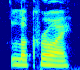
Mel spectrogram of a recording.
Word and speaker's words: LaCroix: LaCroix.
